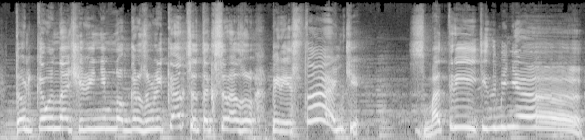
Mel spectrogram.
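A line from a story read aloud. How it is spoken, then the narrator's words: Old woman shouting. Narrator (Russian): кричала бабушка Джозефина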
